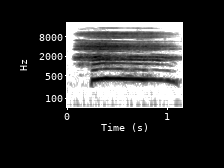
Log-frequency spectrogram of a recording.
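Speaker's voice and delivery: sharp high gasp of shock; retold startled gasp. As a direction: gasp as if seeing a ghost. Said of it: "Y yo de repente la veo".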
